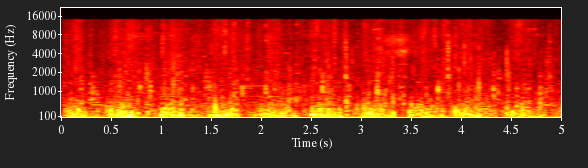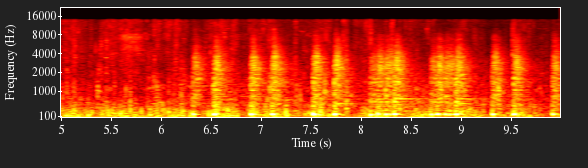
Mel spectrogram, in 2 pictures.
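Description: Horse hooves clip-clop in a steady rhythm against a windy, noisy background. The hoofbeats grow louder and sharper toward the end, as if the horse is approaching.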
